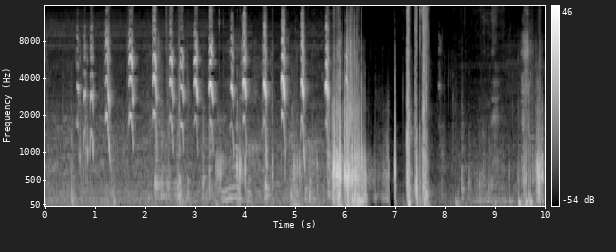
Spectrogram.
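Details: Prairie dog receiving eye-drop treatment at a Nagoya animal clinic, giving a rapid run of about a dozen high, piercing squeaks roughly every third of a second, then handling noises, a few loud knocks and low voices.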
